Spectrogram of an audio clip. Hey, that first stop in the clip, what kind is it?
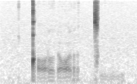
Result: click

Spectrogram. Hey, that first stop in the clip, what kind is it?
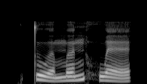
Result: plain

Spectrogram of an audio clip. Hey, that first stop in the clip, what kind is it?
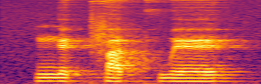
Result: plain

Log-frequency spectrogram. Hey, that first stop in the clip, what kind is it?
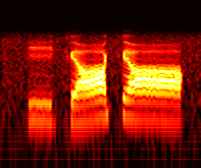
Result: plain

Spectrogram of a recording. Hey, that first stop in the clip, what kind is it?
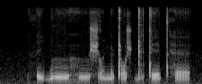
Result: implosive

